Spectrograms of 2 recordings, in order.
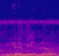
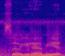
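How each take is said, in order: First: Quiet aside. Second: Said in the usual way. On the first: Real, not acted.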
